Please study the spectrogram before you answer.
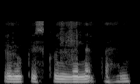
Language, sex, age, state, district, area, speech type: Santali, male, 45-60, Odisha, Mayurbhanj, rural, spontaneous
